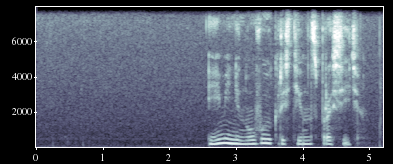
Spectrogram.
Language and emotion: Russian, neutral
